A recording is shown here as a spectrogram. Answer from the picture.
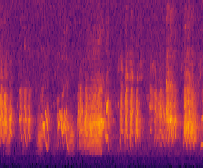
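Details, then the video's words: A crested myna sings a busy, varied run of harsh chattering notes mixed with brighter whistles, delivered in quick bursts with barely a pause. "Canto do pássaro Mainá de crista"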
